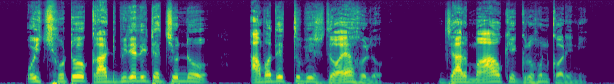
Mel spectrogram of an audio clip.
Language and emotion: Bengali, sad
